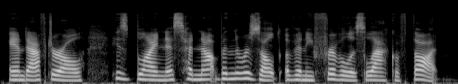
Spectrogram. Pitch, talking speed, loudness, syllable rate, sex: 215 Hz, 210 wpm, -18 LUFS, 5.6 syllables/s, female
